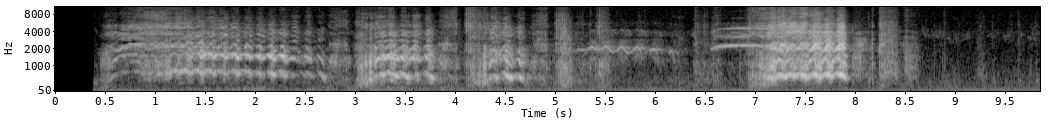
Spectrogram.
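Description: A horse whinnying in three loud, quavering calls: one just after the start, a shorter one about three seconds in, and the loudest about seven seconds in. A fainter whinny comes between the last two, and a few sharp knocks fall between the calls.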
